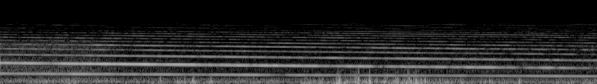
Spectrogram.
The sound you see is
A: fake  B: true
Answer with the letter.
B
